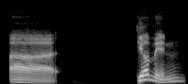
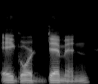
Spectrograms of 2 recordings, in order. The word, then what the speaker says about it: Demin: Demin, as he pronounces his name, and I realize that's hard to do long-term on a podcast, and it's why broadcasters just call him Igor Demin. That is the Americanized version, is shooting 39% from the field.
